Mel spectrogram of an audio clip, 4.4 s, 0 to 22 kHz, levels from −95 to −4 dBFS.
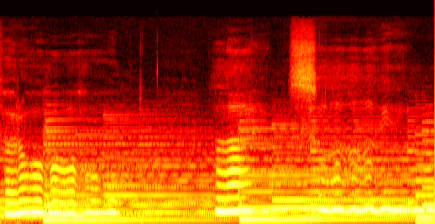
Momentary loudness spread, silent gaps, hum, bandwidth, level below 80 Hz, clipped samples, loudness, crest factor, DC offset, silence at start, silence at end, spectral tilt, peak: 12 LU; none; none; 11.5 kHz; -34 dBFS; under 0.1%; -15 LUFS; 12 dB; under 0.1%; 0 s; 0 s; -8 dB/octave; -2 dBFS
